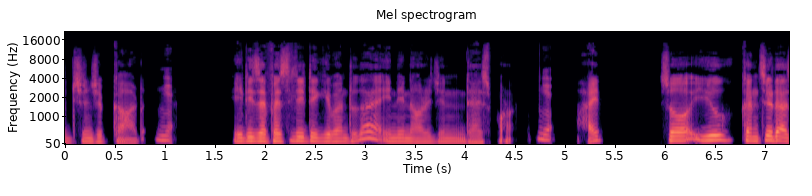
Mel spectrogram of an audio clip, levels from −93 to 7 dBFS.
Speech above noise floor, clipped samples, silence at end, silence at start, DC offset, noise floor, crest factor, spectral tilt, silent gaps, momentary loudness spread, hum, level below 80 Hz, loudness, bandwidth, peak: over 63 dB; under 0.1%; 0 s; 0 s; under 0.1%; under -90 dBFS; 18 dB; -5.5 dB/octave; 0.83-0.89 s, 1.12-1.66 s, 4.52-4.61 s, 4.90-5.10 s, 5.38-5.95 s; 12 LU; none; -66 dBFS; -28 LUFS; 14.5 kHz; -8 dBFS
